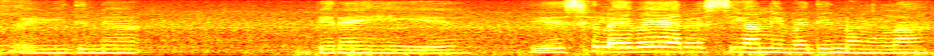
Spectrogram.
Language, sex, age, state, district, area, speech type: Bodo, female, 30-45, Assam, Goalpara, rural, spontaneous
